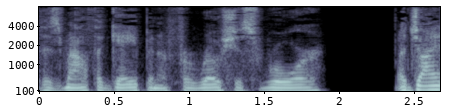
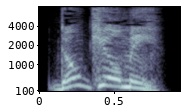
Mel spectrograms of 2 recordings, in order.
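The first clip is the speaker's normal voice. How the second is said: high, loud frightened begging; panicked plea; 5 dB louder than usual. A narrator's reading. A bald man at gunpoint begging Tina, loud and high. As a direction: beg for your life.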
